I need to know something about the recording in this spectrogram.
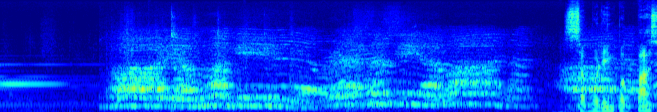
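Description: A group of children sings together outdoors.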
